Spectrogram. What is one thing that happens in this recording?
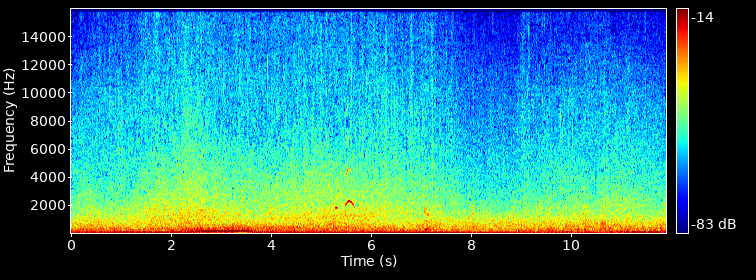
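A climber's hands and feet rustle through thick grass.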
